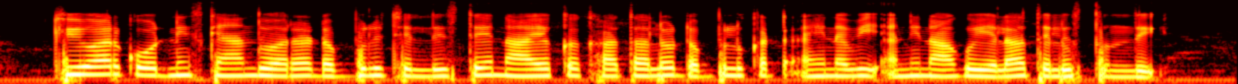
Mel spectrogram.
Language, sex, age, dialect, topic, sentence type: Telugu, female, 60-100, Central/Coastal, banking, question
